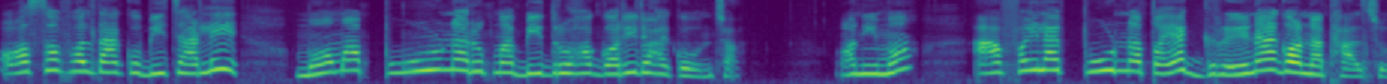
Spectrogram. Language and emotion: Nepali, disgusted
